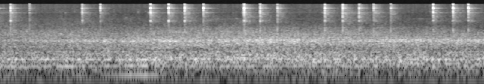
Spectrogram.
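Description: Scissors snip hair in quick, crisp clicks close by.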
